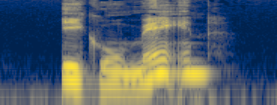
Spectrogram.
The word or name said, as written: egoman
